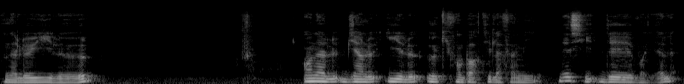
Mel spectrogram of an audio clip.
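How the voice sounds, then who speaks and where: A man teaching a spelling lesson, slowly sounding out syllables with patient guidance to a child at home. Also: lowish voice, mellow. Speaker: primary school teacher.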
